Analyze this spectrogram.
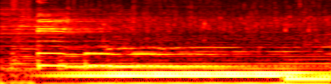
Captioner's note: water trickles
